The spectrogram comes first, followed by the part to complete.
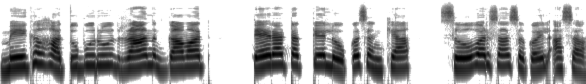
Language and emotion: Goan Konkani, neutral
